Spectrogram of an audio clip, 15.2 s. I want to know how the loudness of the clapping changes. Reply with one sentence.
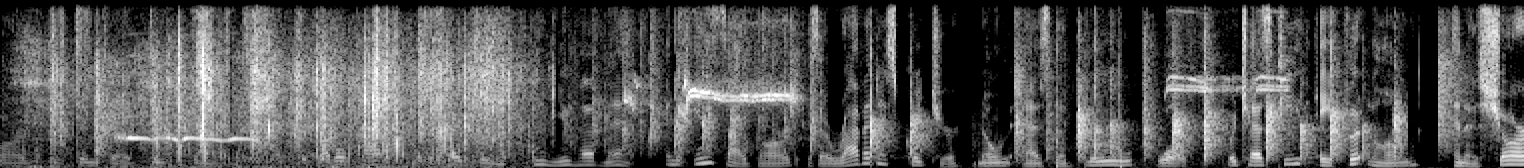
The volume of the clapping goes up.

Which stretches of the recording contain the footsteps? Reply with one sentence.
The footsteps can be heard from 0.0 to 5.5 s.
